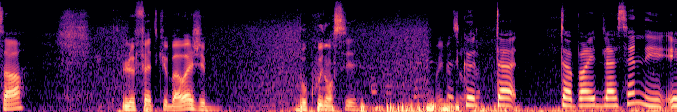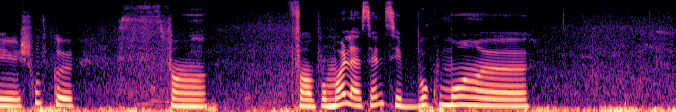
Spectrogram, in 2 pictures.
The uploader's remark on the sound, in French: On a enregistré au milieu d'un parc entouré de chiens.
